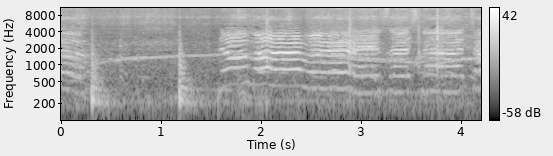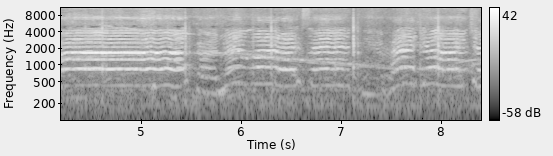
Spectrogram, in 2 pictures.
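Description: A group of voices singing together, a First Nations hand-drum song, with a long upward slide in pitch at the start. A frame hand drum is struck a couple of times in the first second or so, under the singing.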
